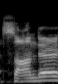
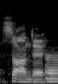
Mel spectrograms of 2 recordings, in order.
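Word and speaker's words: Zander: beginning of the word it's like a ts sound like hats or something so it's sonder it's a short a sound so it's uh sander yeah okay thunder and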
